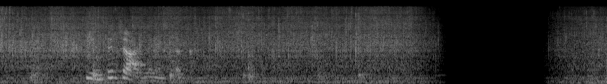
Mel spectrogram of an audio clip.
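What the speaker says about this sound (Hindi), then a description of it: "तो हम इसको सौते करते हैं" Vegetables sauté in a pan for pasta, giving a loud, steady sizzle with brief talk over it. The sizzle cuts out completely for about a second, then resumes.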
